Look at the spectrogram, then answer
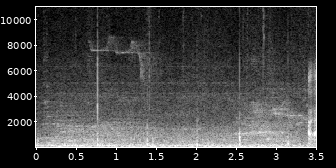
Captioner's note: feet patter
